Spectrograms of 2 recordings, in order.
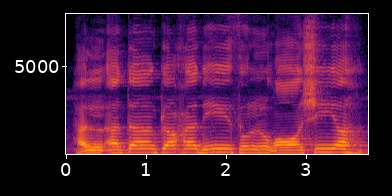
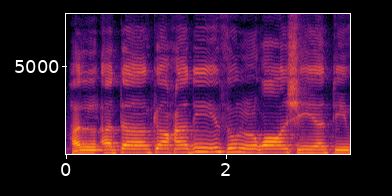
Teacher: تو جب وقف ہوتا ہے تو یہ تا ہا میں بدل جاتا ہے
